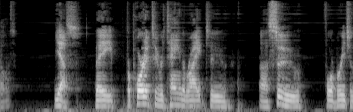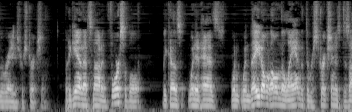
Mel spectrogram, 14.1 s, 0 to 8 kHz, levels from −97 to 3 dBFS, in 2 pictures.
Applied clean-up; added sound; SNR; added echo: neural mask model DeepFilterNet 3.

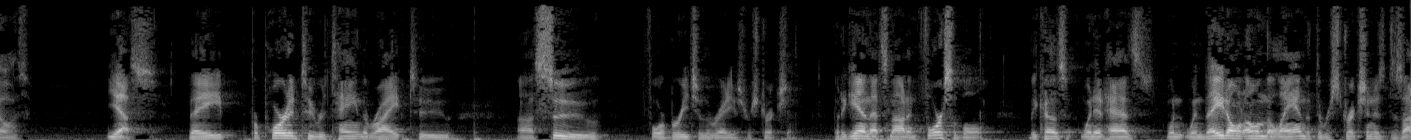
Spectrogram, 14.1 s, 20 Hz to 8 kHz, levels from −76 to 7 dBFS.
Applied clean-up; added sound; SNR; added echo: none; none; none; none.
